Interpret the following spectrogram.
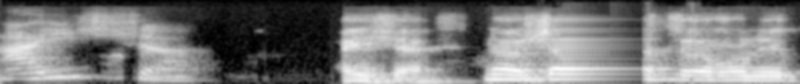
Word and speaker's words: Ayesha: It's like Ayesha, no, Alvaro, it's like Asia, pero con Ayesha.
